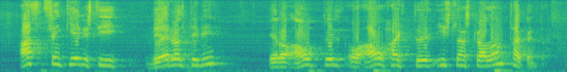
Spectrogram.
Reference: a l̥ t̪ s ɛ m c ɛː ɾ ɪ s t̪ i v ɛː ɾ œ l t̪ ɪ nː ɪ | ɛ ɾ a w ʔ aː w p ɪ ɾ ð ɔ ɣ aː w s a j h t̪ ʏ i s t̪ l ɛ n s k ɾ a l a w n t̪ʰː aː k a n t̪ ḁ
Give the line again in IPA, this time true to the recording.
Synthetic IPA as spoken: a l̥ t̪ s ɛ m c ɛː ɾ ɪ s t̪ i v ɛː ɾ œ l t̪ ɪ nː ɪ | ɛ ɾ a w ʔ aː w p ɪ ɾ ð ɔ ɣ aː w h a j h t̪ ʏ i s t̪ l ɛ n s k ɾ a l a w n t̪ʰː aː k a n t̪ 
